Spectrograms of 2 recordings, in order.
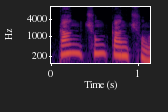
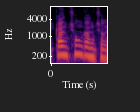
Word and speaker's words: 깡충깡충: 것들을 해보도록 하겠습니다 자 그 예를 보시면 기형인 깡충깡충 우리 저기에 퐁당퐁당 풍덩풍덩 이잖아요 상식적으로 생각해서 깐 총 깐 총이 크게 양성 몸이니까 서로 어울리는 거 맞겠죠 그런데 뭘 표준으로 삼아 씁니까 깡충깡충 을 표준으로 삼았습니다 이런 류의 서는 깡충깡충 1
